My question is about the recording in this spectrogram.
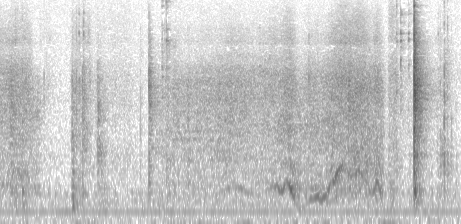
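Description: Shotgun being slid into a padded nylon shotgun scabbard: a rustling, scraping rub of fabric against the gun, with a few small knocks and one sharp loud knock near the end.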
